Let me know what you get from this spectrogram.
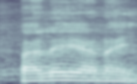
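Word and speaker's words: தலையணை: നിർത്തി വിടുന്നതിനെയാണ് ഈ പറയുന്നത് പക്ഷെ തമിഴിൽ പറയുമ്പോൾ അത് തലയണ എന്നുള്ള രീതിയിലാണ് ഉച്ചാരണം പറയുന്നത് ഗൂഗിളിലും അങ്ങനെയാണ് കിടക്കുന്നത് വാവ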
